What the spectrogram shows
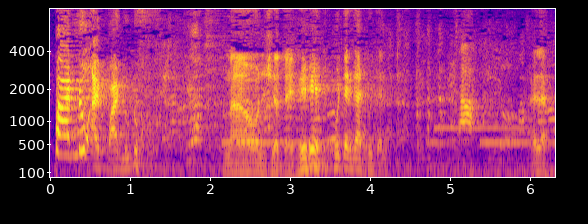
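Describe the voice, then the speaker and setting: A man voicing a cheeky, quick-tempered clown in comic puppet theatre, with coarse, mocking, excitable delivery. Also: mid-range voice. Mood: excitable teasing. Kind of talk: comic wayang golek puppet acting. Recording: echoey hall, music behind.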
